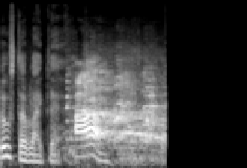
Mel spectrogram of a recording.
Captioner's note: audience laughing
